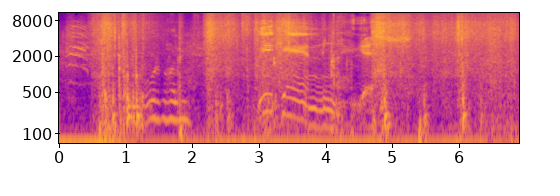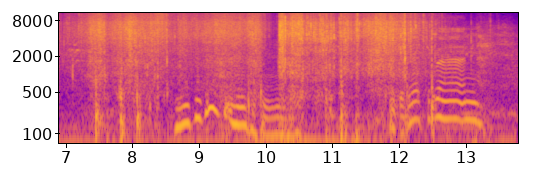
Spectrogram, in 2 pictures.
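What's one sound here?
Plastic bags and wrappers rustle and crinkle as a hand digs through rubbish.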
